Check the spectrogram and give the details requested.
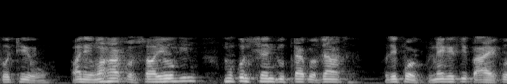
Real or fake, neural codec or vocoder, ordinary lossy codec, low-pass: fake; codec, 16 kHz in and 24 kHz out, 2.2 kbps, FireRedTTS-2 codec; MP3, 32 kbps; 3.6 kHz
